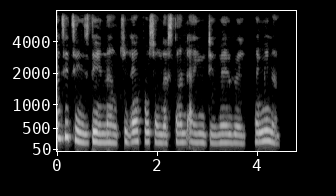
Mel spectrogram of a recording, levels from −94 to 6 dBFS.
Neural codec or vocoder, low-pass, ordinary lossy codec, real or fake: codec, 16 kHz, 4 kbps, FreqCodec, larger model; 7.2 kHz; none; fake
